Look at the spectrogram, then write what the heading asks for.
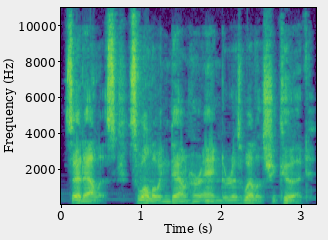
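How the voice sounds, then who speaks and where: Lively low-pitched male storybook narrator. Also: moderate pace, breathy edge, faint music behind. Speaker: audiobook narrator.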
